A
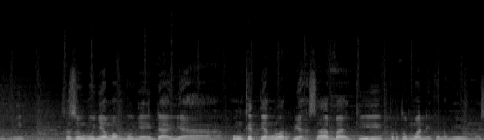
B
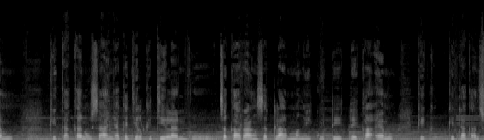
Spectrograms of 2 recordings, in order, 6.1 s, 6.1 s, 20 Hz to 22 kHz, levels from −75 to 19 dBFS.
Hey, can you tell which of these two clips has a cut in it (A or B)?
B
